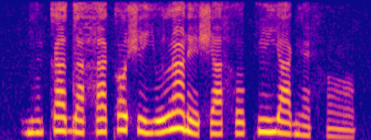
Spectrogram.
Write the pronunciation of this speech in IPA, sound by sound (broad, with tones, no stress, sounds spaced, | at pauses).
ɡ ũ˨ k a˧ d a˨ h a˧ k ɔ˧ ʃ i˨ j u˨˦ l ã˦˨ ɾ e˨ ʃ a˧ h o˧ k ĩ˦ j a˧ ɡ ɛ̃˨ h ɔ̃˨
